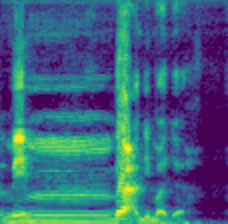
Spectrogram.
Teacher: Kemudian pada lafal mim ba'di maja, bunyi suara nunnya diganti dengan suara mim, dan ini kita istilahkan dengan bacaan iklab dan ditahan suara nya 2 harokat.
